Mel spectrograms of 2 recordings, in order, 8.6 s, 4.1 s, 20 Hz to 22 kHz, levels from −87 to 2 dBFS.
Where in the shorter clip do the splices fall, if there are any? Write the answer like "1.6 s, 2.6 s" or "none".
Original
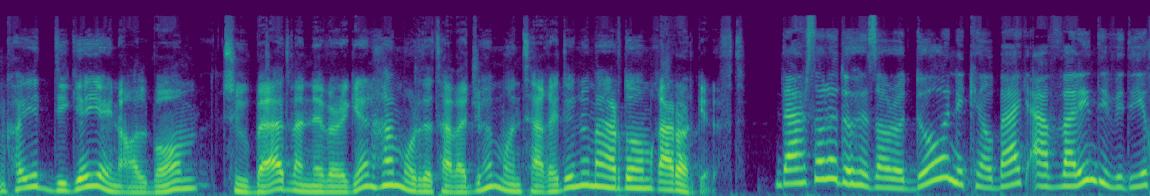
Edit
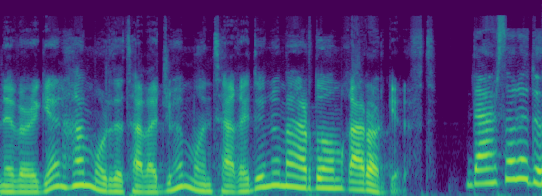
none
